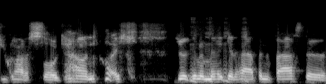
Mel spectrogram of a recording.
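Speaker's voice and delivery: hurried, mild, urgent half-shouted yell. Retelling the passengers yelling at the speeding driver, imitating someone screaming. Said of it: "they were screaming".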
